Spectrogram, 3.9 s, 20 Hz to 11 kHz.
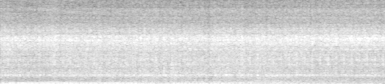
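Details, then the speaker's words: Honda Beat injection scooter after engine rebuild with cylinder oversized to 50, idle screw set about three turns: low, steady idle around 1400–1500 rpm, even beat, no hunting; idle settled and healthy, engine now dies when screw closed. "Tapi yang jelas ini udah langsamnya itu sudah lebih rendah dan tetap stabil, karena begitu kita tutup dia mau mati ya."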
